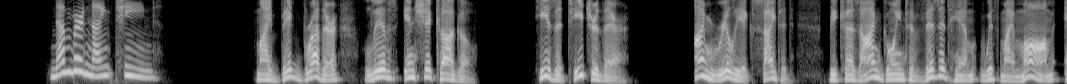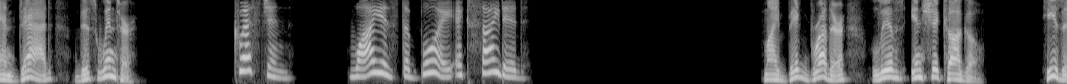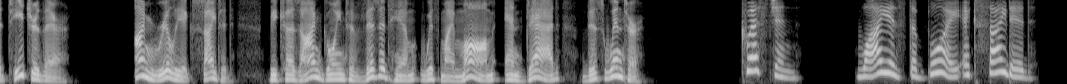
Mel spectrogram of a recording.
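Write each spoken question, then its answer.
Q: Why is the boy excited?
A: He is going to visit his brother in Chicago this winter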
